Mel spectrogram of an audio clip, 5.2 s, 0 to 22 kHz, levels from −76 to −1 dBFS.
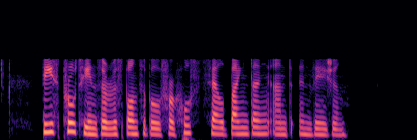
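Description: Speech recording, with no technical fault to be heard anywhere in it. Nothing in the sound calls for a time or a cause.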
